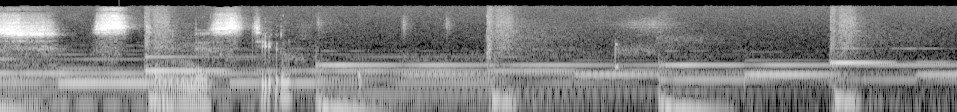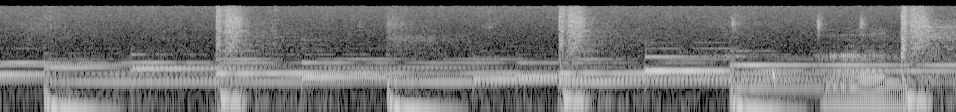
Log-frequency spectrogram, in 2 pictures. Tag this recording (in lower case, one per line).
music
speech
